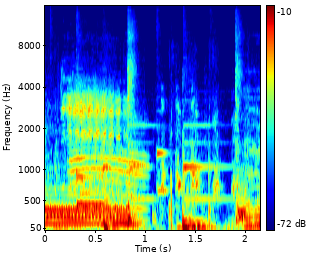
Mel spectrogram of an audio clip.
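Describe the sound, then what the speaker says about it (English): Minecraft sheep bleating in a video game, a couple of wavering close bleats in quick succession, clear and fairly quiet, with no talk over them. "I forgot that my sheep don't have grass in here"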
